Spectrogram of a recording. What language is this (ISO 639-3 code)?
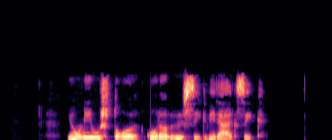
hun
